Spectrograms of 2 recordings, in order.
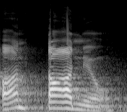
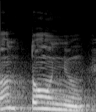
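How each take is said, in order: First: The stressed O is an open vowel. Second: The stressed O is a closed vowel. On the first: "Se tivesse um acento agudo, seria Antônio. Aberto" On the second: "Veja que o som é fechado"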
